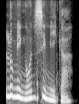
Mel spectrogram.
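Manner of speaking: ordinary delivery, nothing marked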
